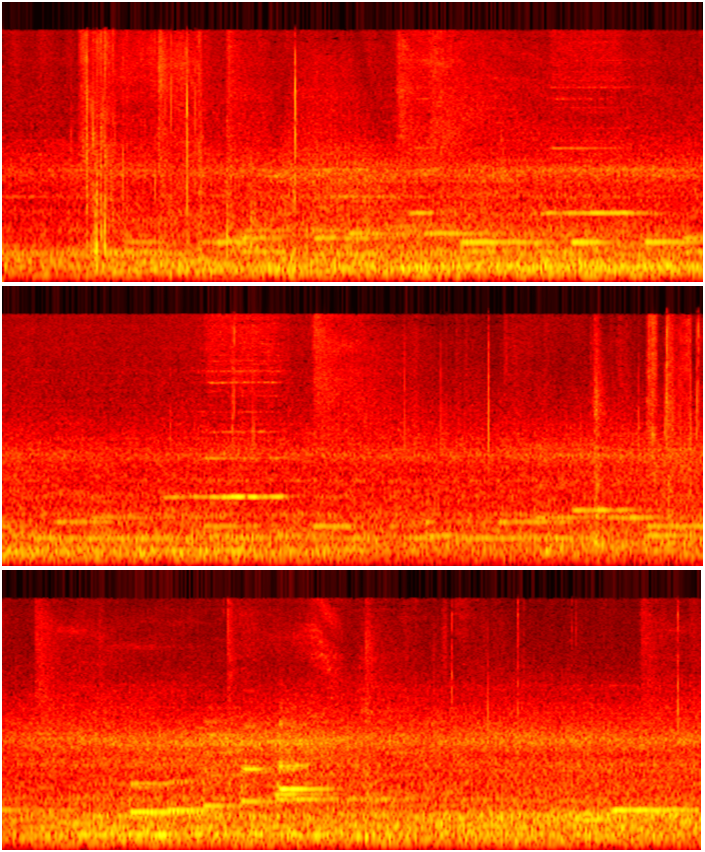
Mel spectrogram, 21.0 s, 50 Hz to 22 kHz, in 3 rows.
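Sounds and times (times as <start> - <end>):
squealing tones: 8.7 - 10.5.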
